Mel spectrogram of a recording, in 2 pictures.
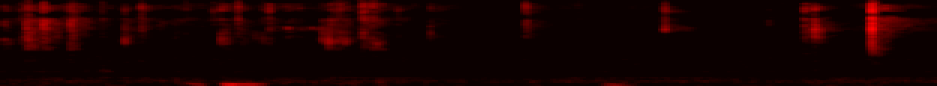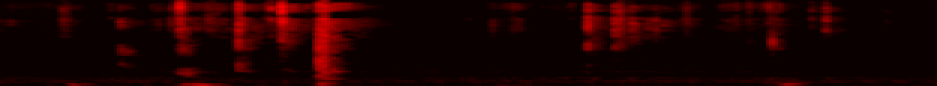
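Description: A small blade chips cubes from the scored edge of a solid blue and white striped dry bar soap held in the fingers, and they crumble off with crunching cuts. Quiet, dry, bright crunches and crackles come in irregular bursts, some with a faint low thump, each dying away at once with no ring.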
